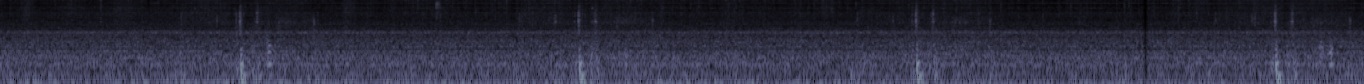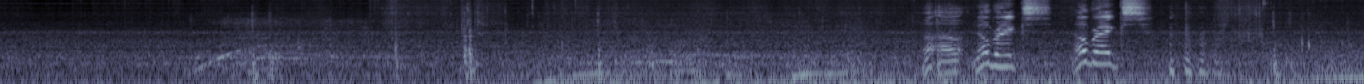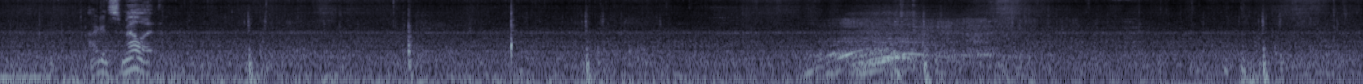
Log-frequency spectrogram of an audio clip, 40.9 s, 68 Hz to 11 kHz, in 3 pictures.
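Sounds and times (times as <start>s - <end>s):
car rumbling over snowy road: 0.0s - 40.9s
car engine revving: 15.0s - 40.9s.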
